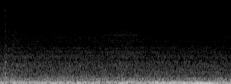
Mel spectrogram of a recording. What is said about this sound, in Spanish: viene el presidente 1, 2, 3, 4, 5, 6, 7, 8, 9, 10, 11, 12, 13, 14, 15, 16. Hay más de 35, 37 carros que viene. El presidente está en un carro. Wow.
